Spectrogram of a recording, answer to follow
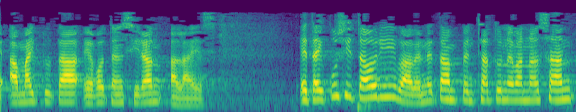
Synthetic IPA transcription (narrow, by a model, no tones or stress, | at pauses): ʔamajt̪ut̪aʔe̞ɣ̞o̞t̪e̞nsiɾenalae̞s | e̞t̪aikusit̪ao̞ɾiβaβ̞e̞ne̞t̪ampe̞nt͡ʃat̪uneβanasan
